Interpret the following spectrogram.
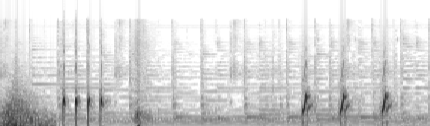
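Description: Intro jingle music with cartoon sound effects: a downward swoosh at the start, a quick run of four plops just before a second in, a low thump, then three rising bloops near the end.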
